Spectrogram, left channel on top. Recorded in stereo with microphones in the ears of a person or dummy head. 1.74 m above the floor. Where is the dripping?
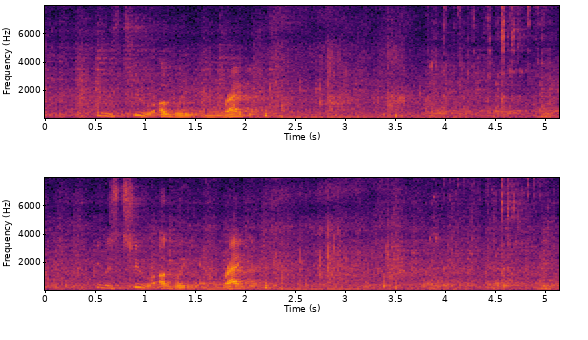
Centre (ahead or behind), 10 m.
